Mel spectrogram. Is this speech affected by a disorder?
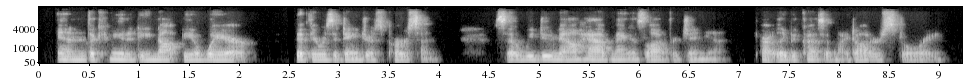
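No.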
